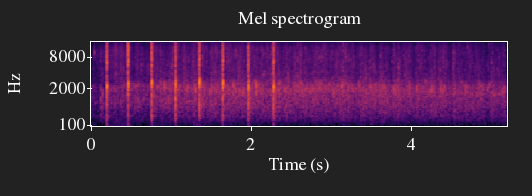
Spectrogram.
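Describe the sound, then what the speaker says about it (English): Applause for students at a university business symposium lunch: a few sharp, close claps ring out first, then a broad wash of many hands clapping continues at moderate volume. "I think we need to give all these individuals an incredible round of applause"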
